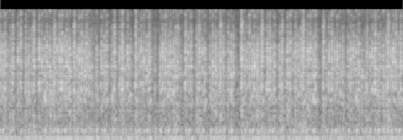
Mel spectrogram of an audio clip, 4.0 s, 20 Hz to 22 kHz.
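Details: BMW M62TU V8 (E39 540i/E38 740i) right after chain guide replacement: started in time, then the timing chain jumped while running; ragged, uneven idle with loud hissy exhaust chuffing from missing SAI pipes.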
